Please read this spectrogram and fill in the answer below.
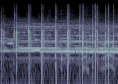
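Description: A small group clapping unevenly, with one long steady held note sounding over the claps throughout.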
